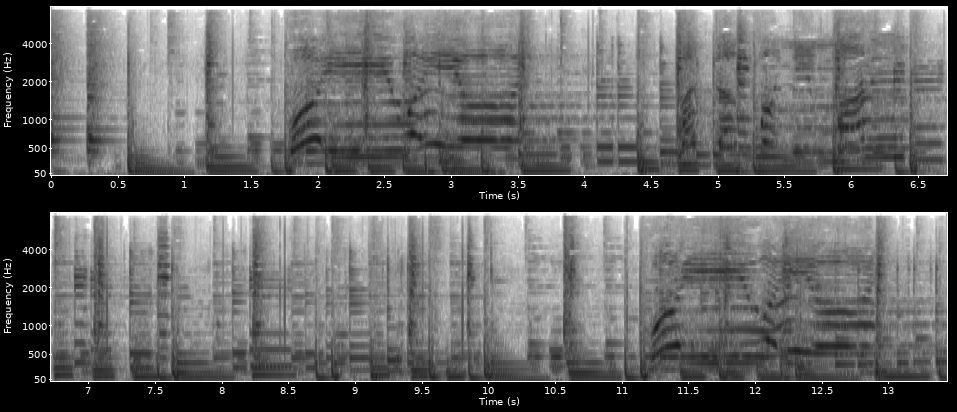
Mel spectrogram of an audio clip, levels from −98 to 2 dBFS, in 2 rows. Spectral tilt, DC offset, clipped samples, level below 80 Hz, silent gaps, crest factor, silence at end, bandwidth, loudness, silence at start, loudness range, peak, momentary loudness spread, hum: -6 dB/octave; under 0.1%; under 0.1%; -28 dBFS; none; 16 dB; 0 s; 7.6 kHz; -18 LUFS; 0 s; 4 LU; -2 dBFS; 9 LU; none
